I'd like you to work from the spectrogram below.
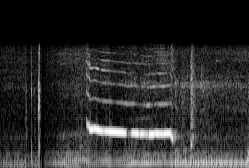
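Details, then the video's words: Border Collie crying indoors, wanting to go outside while snow is being plowed: a long, steady, high whistled whine held about two seconds, preceded by short clicks, over a low engine hum. "Border Collies crying"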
